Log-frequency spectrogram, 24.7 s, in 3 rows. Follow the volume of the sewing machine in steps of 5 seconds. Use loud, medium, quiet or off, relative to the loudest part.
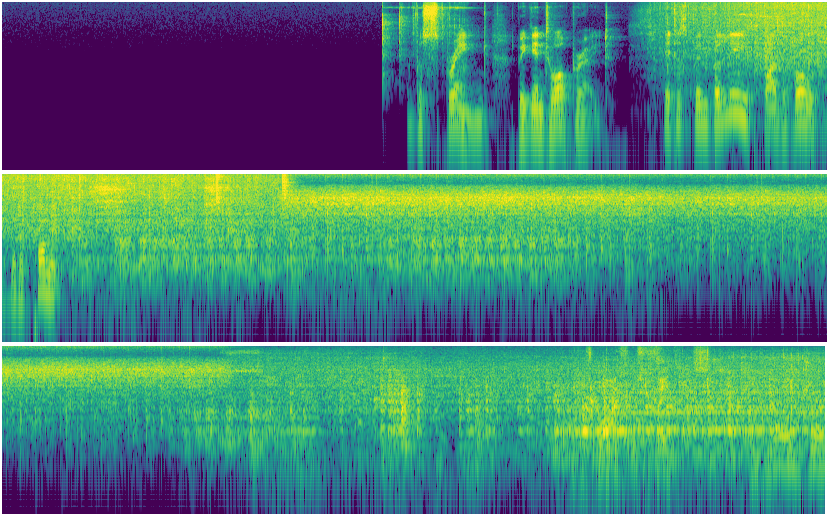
off, medium, medium, medium, loud.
